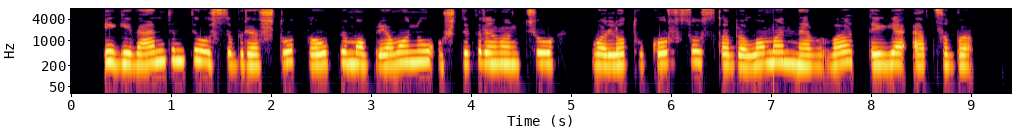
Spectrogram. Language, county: Lithuanian, Alytus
